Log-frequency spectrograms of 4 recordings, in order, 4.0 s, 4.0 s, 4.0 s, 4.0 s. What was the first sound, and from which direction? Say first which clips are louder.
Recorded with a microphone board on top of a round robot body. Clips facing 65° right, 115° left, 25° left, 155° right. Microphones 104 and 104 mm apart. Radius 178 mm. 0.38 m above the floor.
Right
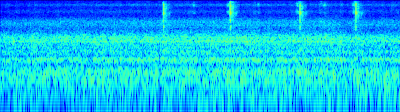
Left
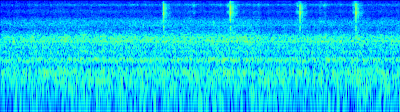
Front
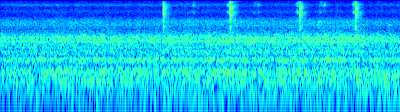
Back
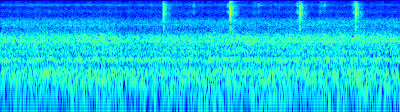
Scissors: even, even; 20° right.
